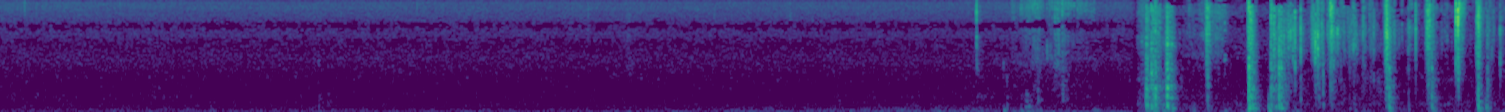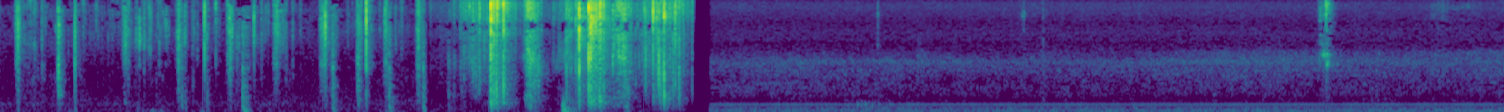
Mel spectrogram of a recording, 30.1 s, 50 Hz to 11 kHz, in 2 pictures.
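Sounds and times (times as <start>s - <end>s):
faint steady hum: 22.2s - 30.0s.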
